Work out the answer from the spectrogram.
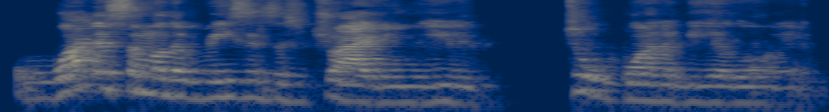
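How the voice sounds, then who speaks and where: A woman's voice: deep voice, moderate pace. Reflective middle-aged woman host, echoey. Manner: reflective, encouraging questioner. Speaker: host, mother. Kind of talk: interview-style conversation. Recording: echoey room.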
